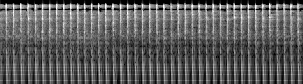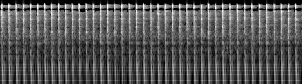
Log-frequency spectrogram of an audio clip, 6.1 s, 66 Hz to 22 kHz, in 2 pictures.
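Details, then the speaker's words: ATK 125 go-kart single-cylinder with a newly fitted homemade welded muffler: sharp, even exhaust pops at about thirteen per second, loud and raspy at steady speed, only slightly quieter. Owner suspects an exhaust leak. Loud exhaust. "A little quieter. About sounds the same. It might be that exhaust leak that we're hearing so loud."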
